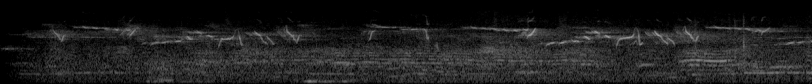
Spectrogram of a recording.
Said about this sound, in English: You can hear some voices from apartments perhaps in the background. You hear a lot of birds, which probably aren't there when planes and cars are running around.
